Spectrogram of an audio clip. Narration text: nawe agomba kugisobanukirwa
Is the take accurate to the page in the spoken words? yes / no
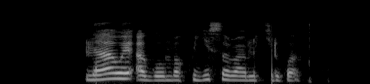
yes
